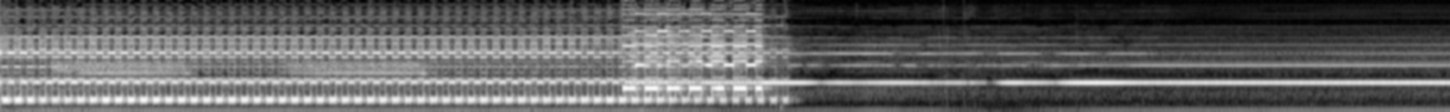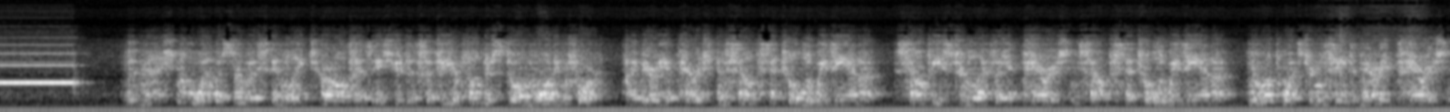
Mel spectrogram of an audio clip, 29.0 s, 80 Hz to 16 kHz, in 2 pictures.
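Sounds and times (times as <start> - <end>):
warbling data bursts: 0.0 - 8.2
steady alert tone: 0.0 - 8.3
pulsing ringing alarm: 0.0 - 15.4.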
